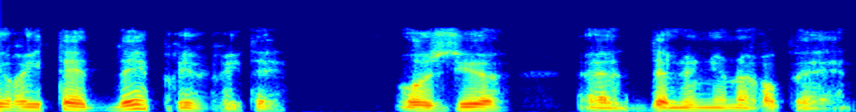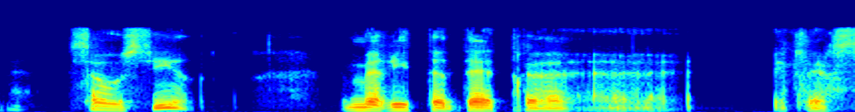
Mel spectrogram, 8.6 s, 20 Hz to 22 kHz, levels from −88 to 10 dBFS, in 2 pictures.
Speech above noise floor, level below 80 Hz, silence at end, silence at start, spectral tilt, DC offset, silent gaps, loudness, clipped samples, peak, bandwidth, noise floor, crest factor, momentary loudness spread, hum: 60 dB; -56 dBFS; 0 s; 0 s; -7 dB/octave; under 0.1%; none; -18 LUFS; under 0.1%; 0 dBFS; 8.2 kHz; -77 dBFS; 18 dB; 18 LU; none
